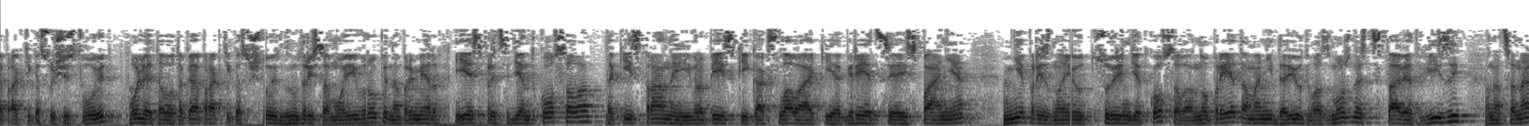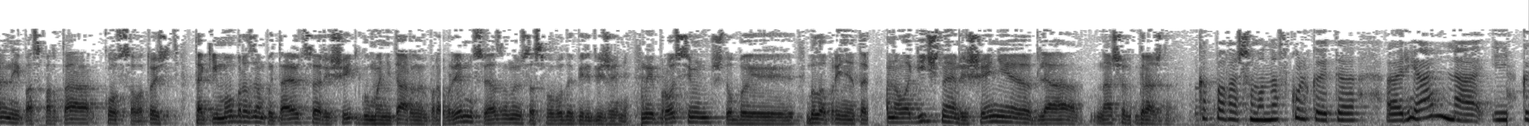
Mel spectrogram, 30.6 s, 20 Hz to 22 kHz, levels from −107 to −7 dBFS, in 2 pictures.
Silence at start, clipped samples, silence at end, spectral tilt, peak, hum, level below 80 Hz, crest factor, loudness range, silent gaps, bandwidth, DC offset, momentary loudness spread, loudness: 0 s; under 0.1%; 0 s; -4.5 dB/octave; -2 dBFS; none; -44 dBFS; 16 dB; 1 LU; none; 8.8 kHz; 0.1%; 4 LU; -19 LUFS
